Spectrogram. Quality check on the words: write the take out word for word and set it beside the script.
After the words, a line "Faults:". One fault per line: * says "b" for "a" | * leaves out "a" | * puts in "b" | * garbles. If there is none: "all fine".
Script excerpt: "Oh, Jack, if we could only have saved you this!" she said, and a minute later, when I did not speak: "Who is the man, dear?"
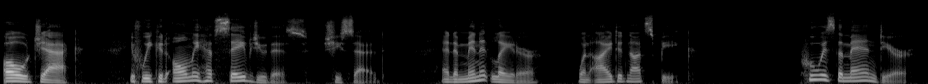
"Oh, Jack, if we could only have saved you this!" she said, and a minute later, when I did not speak: "Who is the man, dear?"
Faults:
all fine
